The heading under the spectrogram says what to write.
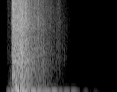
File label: leaves land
